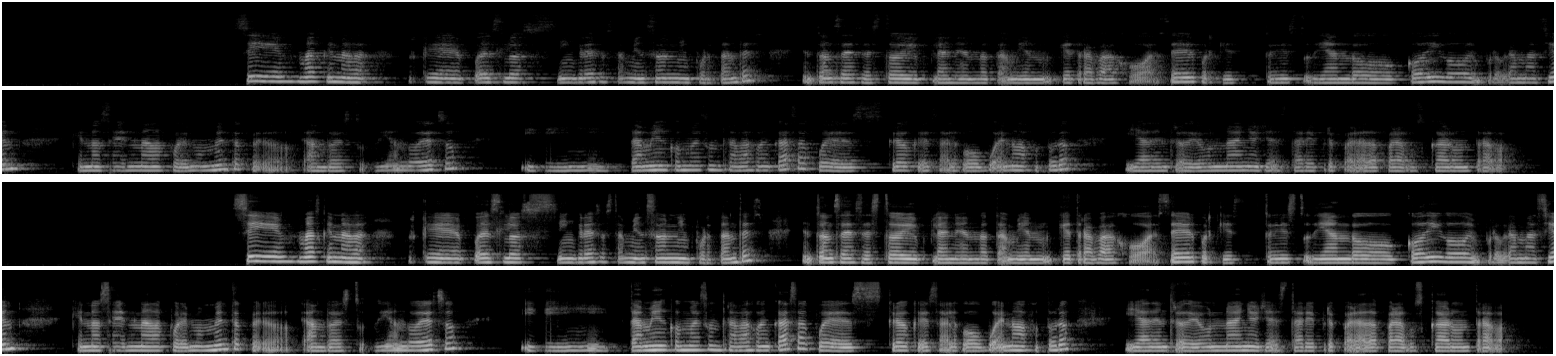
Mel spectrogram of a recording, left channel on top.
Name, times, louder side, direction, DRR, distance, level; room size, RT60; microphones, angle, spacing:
voice 1, 2.4-3.8 4.2-12.4 12.6-15.9 16.3-20.1 20.7-26.2 26.8-30.5, right 5 dB, 80° right, 16 dB, 0.4 m, -27 dB
8.7 x 5.7 x 5.5 m, 0.71 s
head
